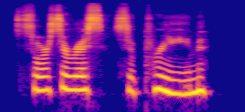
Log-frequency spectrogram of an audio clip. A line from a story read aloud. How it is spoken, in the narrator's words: hissed Loki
